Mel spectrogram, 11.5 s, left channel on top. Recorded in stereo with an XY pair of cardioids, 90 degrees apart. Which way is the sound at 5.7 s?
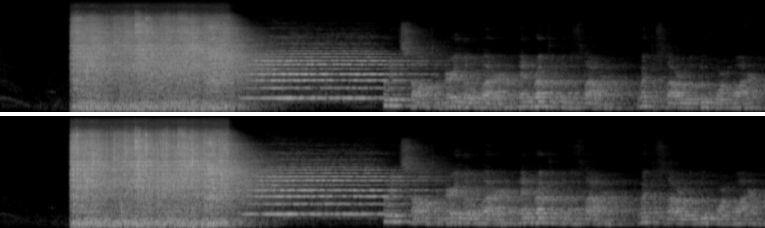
55° left.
